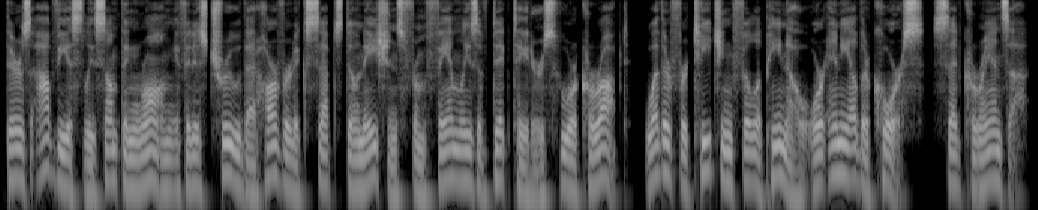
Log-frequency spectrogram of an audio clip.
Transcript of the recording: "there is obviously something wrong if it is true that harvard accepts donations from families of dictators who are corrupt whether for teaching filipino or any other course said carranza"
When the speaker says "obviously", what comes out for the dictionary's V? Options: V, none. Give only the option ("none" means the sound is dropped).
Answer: V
